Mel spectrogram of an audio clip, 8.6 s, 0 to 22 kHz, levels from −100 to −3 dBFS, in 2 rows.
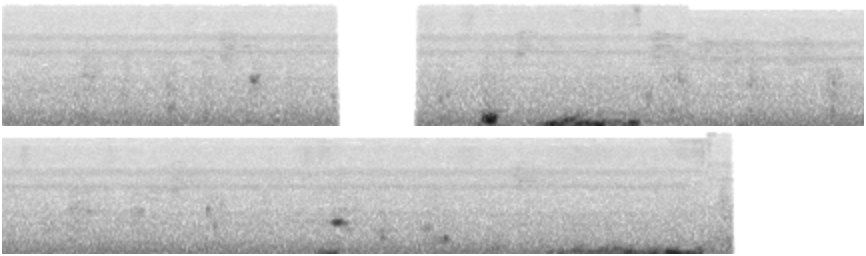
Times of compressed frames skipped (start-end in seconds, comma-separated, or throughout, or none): none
